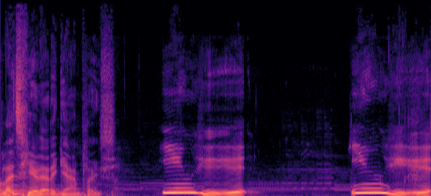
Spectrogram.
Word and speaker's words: 英语: 英语，英语。 So you can tell that the ing sounds a little bit like ing as in English, that syllable, right?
